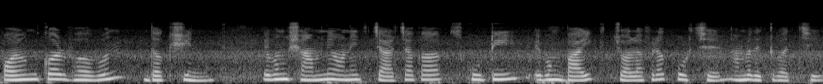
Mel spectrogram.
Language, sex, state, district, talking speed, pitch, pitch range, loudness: Bengali, female, West Bengal, Malda, 110 wpm, 215 Hz, 200-230 Hz, -17 LUFS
